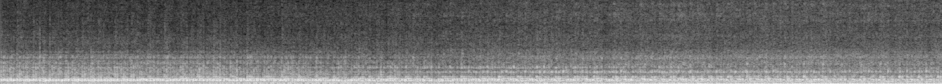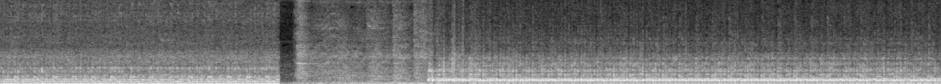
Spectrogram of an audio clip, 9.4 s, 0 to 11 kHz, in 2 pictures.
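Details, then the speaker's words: 2021 GMC Sierra AT4, 6.2L L87 V8, started indoors after the factory airbox replaced the S&B cold air intake, probably not a true cold start: steady, even idle with a low smooth rumble and no knocks or misses; normal. "You ever have that where you start your vehicle and sometimes it's way louder than you expected? That could be today or the exact opposite."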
